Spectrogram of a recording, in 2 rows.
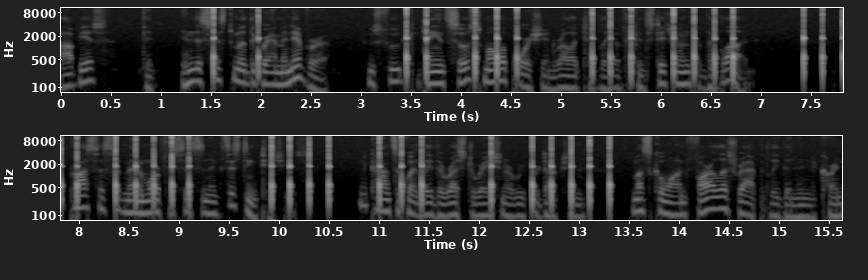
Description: Tap code, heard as taps on a table, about 5 knocks a second, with speech in English. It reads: A HOUSE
